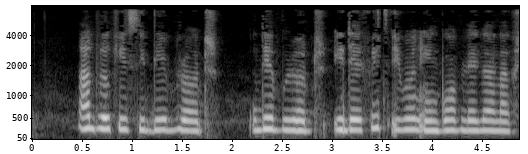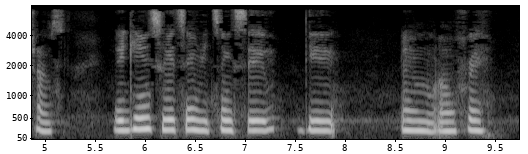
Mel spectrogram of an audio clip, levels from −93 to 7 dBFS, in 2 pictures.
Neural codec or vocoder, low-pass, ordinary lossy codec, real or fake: codec, 24 kHz, 1 kbps, SNAC; 7.2 kHz; MP3, 32 kbps; fake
